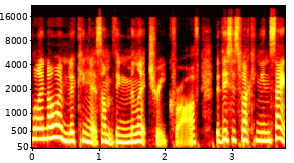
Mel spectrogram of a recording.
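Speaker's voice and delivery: normal talking voice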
